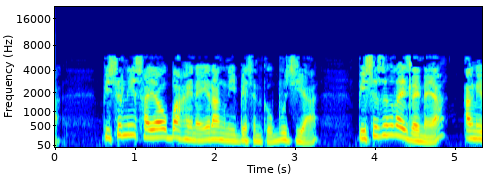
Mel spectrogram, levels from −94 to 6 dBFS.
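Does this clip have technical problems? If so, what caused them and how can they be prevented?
Yes. Throughout the speech there is no content above about 5.9 kHz, and the sound has a watery, swirling quality with smeared consonant onsets. This is likely MP3 compression at a very low bitrate, consistent with roughly 24 kbps. Short of bits, the encoder cut the treble at a fixed point and dropped weaker frequency components, which flicker in and out between frames. Encoding at a higher bitrate, or using a lossless format, would prevent it.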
